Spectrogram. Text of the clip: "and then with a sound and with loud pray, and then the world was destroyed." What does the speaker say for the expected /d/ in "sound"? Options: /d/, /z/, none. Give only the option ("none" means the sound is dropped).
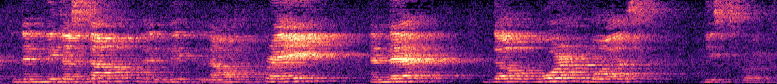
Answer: none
